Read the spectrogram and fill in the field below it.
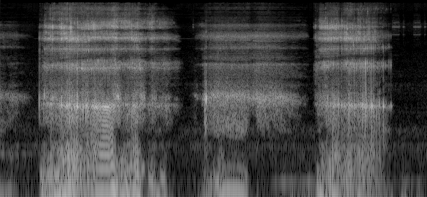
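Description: Three loud, harsh snores in quick succession, each a rough rattling breath, fitting snoring with sleep apnea.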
